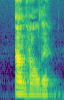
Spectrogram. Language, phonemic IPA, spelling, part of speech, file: Dutch, /ˈanhaldə/, aanhaalde, verb, Nl-aanhaalde.ogg
- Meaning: inflection of aanhalen: 1. singular dependent-clause past indicative 2. singular dependent-clause past subjunctive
